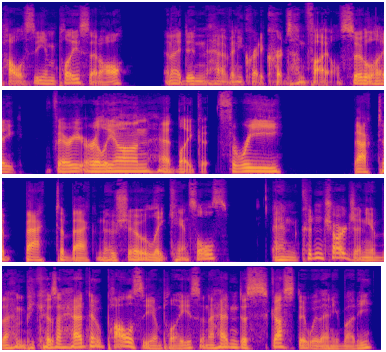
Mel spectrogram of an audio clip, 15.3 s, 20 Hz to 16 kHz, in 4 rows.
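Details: Adult man with a rare, chronic, recurring throat condition; endoscopic surgery in 2021, then open throat surgery in 2022 left one vocal cord paralysed; after extensive speech therapy, voice improved but tires daily; vocal fry from unilateral vocal cord paralysis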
